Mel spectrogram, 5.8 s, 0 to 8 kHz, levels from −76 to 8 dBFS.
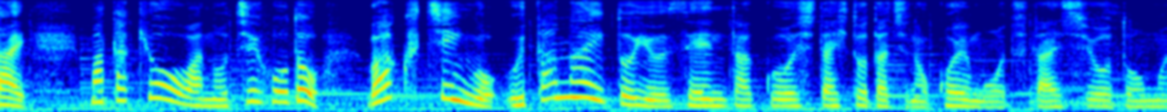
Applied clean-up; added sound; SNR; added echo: none; none; none; none.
